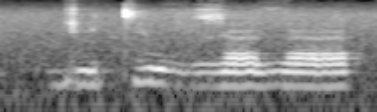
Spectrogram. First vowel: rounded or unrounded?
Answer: unrounded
